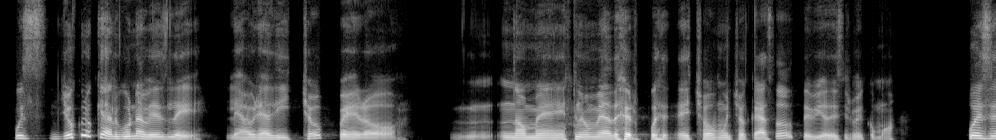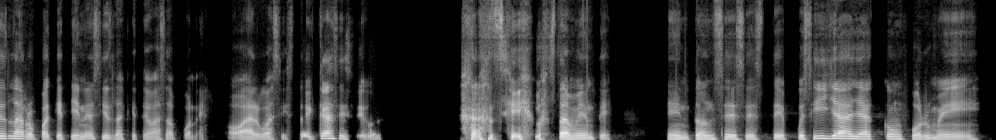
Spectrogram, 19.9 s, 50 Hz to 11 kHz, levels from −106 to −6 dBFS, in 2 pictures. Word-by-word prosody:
Pues, 205 -1 -3
yo 190 +9 +1
creo 425 0 +2
que 260 - +2
alguna 180 +1 +3
vez 160 -1 +3
le 155 -1 -1 0.2
le 125 -2 -6
habría 130 +2 +1
dicho, 140 - -3
pero 105 -7 -1 0.5
n 90 - -16
no 145 0 +1
me 135 -2 +1
me 160 -2 +2
ha 150 - +4
de 160 - +4
haber 160 -2 +5
pu 155 - +2 0.2
hecho 145 -1 -1
mucho 135 +1 -3
caso. 135 +11 -2
Debió 125 -1 -2
decirme 65 0 -5
como: - - -14 0.7
“Pues 205 -2 +4
es 190 -1 +1
la 185 -1 +3
ropa 165 -1 0
que 145 - -4
tienes, 145 +6 -4
y - - 0
es 135 - -5
la 135 -1 -4
que - - -14
te - - -12
vas - - -8
a - - -7
poner”, - - -15 0.2
o - - -5
algo 125 -2 -1
así, 115 - -9
estoy - - -6
casi 195 0 +2
seguro. - - -10 1.2
Sí, - - +3
justamente. 140 -2 +3 0.5
Entonces, 140 +3 0
este, 145 - -3
pues 140 - -3
sí, 190 +4 -1
ya 195 -1 +6
ya 175 -1 +3
conforme 145 -5 -2
150 Hz, 165 wpm, -24 LUFS, 135-175 Hz, 1.2 s, ya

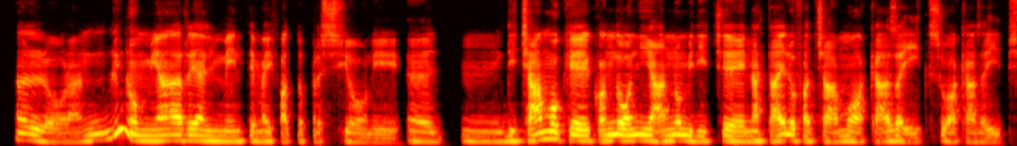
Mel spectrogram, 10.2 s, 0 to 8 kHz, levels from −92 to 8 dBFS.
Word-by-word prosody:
Allora, 100 -8 -3
n 125 +5 -4
lui 290 - +4
non 125 - +2
mi 115 0 -1
ha 120 +1 +4
realmente 110 -2 -1
mai 105 0 -4
fatto - - -6
pressioni, 85 -3 -8
ehm, 100 -3 -7
mhmm, 100 -3 -11
diciamo 110 +9 +4
che, 120 -3 +4
quando 120 +2 +4
ogni 120 +1 +3
anno 115 +2 +3
mi 120 - 0
dice: 105 0 -1
"Natale 105 +2 +2
lo 125 -1 +2
facciamo 100 -1 -1
a - - -5
casa - - 0
x 90 0 -7
o - - -3
a - - -5
casa 95 0 -5
y" 85 0 -8
110 Hz, 170 wpm, -22 LUFS, 100-120 Hz, -, lui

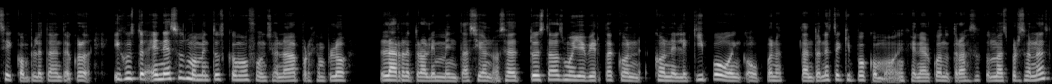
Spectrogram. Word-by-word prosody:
Sí, 220 -3 0
completamente 180 -1 -3
de - - -2
acuerdo. 190 0 -1 0.2
Y 250 - 0
justo 265 0 +3
en 230 +2 +5
esos 265 +3 +4
momentos, 225 -1 +1
¿cómo 210 0 +1
funcionaba 180 -2 -2
por - - -7
ejemplo, 185 +1 -1 0.3
la 200 0 +8
retroalimentación? 175 -1 -1
O - - -6
sea, 185 -1 +1
tú 185 +3 +2
estabas 215 0 +2
muy 205 -2 +3
abierta 190 +2 +1
con 175 -5 -2
con 190 -3 0
el 165 -1 0
equipo, 220 +7 +2
o 180 -4 +4
en 165 - -2
o 170 -3 -4
bueno, 180 0 -3
tanto 170 0 -1
en 200 - -2
este 210 +1 -1
equipo 205 -1 -2
como 160 - -3
en 180 - -6
general 165 -2 -2
cuando 185 -2 -2
trabajas 175 +3 -3
con 180 - -6
más 175 -1 +1
personas, 200 +8 -1
185 Hz, 235 wpm, -22 LUFS, 175-210 Hz, 0.3 s, la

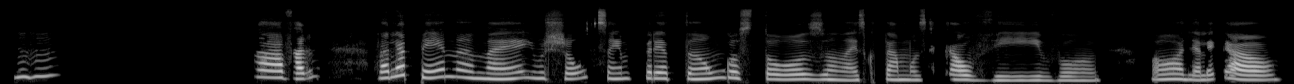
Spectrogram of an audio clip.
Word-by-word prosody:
Uhum. 360 +4 -4 2.0
Ah, 320 -2 +6
vale 260 +3 +5 0.7
vale 305 +7 +4
a 435 - +5
pena, 330 0 +1
né, 260 +1 +2
e 300 - -6
o 285 - -2
show 260 +2 -4
sempre 275 +1 -2
é 275 -1 +2
tão 255 +4 +1
gostoso, 235 -6 0
né, 195 -1 -3
escutar 210 +1 -4
música 210 +2 -4
ao 215 -1 +4
vivo, 185 0 -5 0.5
olha 230 -3 +1
legal. 220 -2 +3
245 Hz, 95 wpm, -24 LUFS, 210-295 Hz, 2.0 s, Ah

